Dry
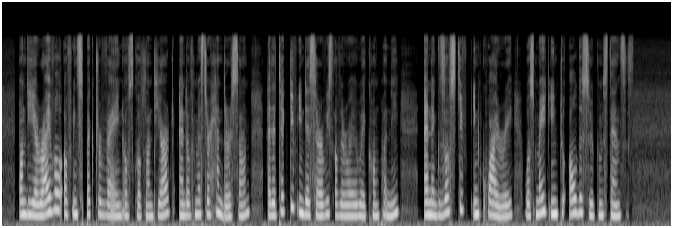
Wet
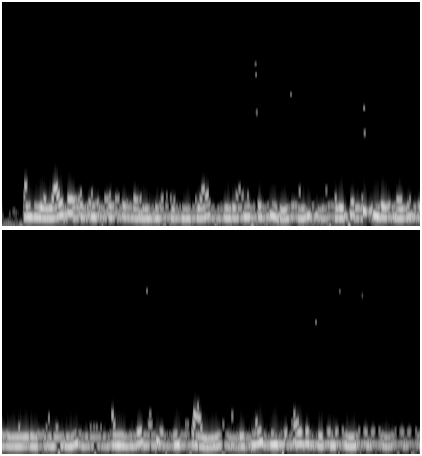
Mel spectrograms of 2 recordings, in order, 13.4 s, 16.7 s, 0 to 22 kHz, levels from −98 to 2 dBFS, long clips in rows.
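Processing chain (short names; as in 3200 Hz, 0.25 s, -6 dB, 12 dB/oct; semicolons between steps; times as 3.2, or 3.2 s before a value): regenerating reverse delay 0.292 s, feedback 72%, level -10.5 dB; varispeed -20%; loudest bins only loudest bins 4; gain -1.5 dB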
